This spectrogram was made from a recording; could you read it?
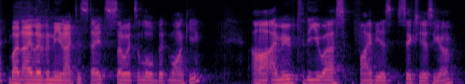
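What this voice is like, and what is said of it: British accent. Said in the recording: “a friend with a British accent ... I am British and I have a British accent”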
